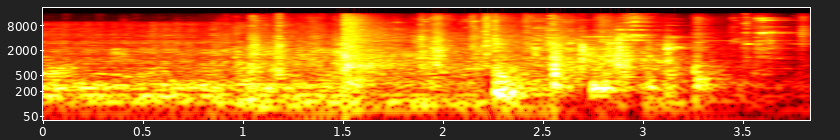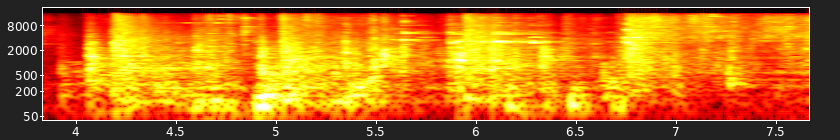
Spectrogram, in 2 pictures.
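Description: Repeated crashing and smashing as things in a room are struck and knocked about, with glass clinking and breaking.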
